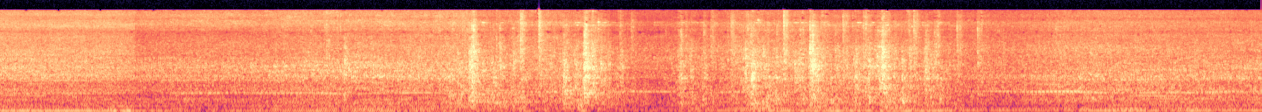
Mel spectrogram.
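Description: Backhoe loader's diesel engine idling with a steady low hum, with a string of sharp knocks and rattles about halfway through.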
